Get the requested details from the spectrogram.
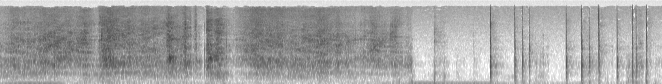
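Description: A small, hollow pink "Wonder Rose" cardboard box is tapped on its sides and top with long nails close to the microphone. A few seconds of soft, continuous scratchy rustling give way to a run of sharp, dry taps with almost no ring.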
